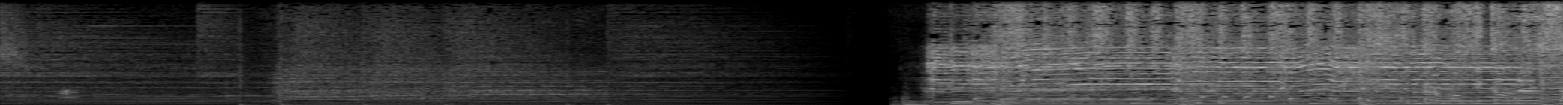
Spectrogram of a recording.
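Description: A romantic song plays as a ringtone: a soft melodic opening fades into a brief silence, then the full song bursts in loud with a steady, driving beat and bright layered instruments.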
